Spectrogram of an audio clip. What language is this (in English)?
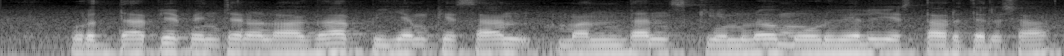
Telugu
